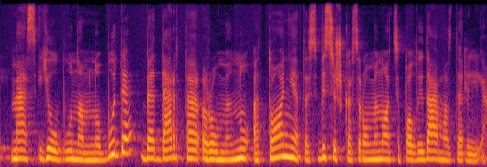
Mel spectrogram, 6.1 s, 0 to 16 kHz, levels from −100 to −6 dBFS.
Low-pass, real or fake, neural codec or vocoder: 14.4 kHz; real; none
